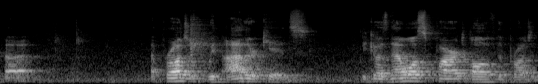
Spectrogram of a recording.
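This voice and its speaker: A man's voice: mid-range voice, distant mic, slight background noise. Reflective man speaking from across an echoey room. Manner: reflective, self-deprecating humor. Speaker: interview guest. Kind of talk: conversational interview answers.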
